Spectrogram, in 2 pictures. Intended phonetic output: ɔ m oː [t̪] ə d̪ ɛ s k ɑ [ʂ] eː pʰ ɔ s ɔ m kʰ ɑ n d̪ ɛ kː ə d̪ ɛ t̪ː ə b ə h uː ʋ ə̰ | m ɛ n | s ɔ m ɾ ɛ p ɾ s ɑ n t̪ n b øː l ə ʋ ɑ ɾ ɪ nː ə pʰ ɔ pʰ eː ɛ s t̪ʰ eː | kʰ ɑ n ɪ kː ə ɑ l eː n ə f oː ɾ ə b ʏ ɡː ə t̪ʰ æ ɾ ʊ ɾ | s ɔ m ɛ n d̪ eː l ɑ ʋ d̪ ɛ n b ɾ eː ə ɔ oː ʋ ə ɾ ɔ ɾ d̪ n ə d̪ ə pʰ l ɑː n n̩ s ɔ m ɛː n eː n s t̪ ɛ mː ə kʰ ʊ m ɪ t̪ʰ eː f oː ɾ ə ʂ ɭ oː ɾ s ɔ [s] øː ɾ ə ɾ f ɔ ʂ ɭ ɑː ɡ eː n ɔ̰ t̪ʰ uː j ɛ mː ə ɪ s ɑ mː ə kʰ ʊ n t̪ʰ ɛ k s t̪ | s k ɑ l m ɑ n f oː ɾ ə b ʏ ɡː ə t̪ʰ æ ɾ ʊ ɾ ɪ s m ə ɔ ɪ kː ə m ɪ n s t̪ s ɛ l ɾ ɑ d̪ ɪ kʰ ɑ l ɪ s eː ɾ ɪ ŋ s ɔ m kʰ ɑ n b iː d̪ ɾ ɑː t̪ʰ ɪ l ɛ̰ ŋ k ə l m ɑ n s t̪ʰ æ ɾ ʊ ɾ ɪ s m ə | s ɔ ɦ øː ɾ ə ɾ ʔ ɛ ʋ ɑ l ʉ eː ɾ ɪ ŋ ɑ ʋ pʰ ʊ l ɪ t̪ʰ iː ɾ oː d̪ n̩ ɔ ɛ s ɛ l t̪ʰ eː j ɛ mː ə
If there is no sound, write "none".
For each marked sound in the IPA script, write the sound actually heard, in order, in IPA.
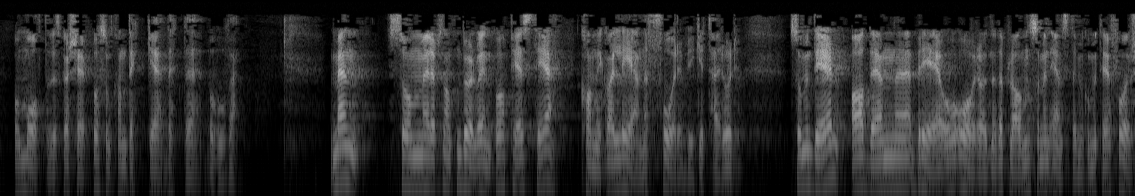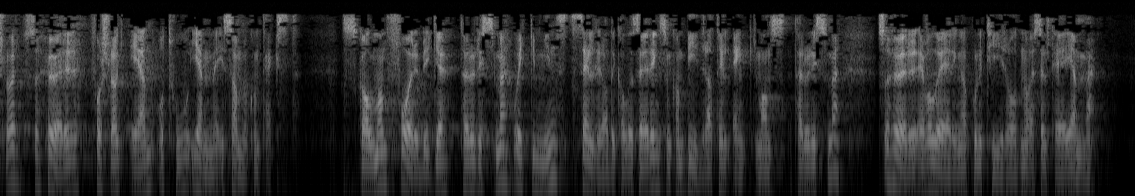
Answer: t̪, ʂ, h

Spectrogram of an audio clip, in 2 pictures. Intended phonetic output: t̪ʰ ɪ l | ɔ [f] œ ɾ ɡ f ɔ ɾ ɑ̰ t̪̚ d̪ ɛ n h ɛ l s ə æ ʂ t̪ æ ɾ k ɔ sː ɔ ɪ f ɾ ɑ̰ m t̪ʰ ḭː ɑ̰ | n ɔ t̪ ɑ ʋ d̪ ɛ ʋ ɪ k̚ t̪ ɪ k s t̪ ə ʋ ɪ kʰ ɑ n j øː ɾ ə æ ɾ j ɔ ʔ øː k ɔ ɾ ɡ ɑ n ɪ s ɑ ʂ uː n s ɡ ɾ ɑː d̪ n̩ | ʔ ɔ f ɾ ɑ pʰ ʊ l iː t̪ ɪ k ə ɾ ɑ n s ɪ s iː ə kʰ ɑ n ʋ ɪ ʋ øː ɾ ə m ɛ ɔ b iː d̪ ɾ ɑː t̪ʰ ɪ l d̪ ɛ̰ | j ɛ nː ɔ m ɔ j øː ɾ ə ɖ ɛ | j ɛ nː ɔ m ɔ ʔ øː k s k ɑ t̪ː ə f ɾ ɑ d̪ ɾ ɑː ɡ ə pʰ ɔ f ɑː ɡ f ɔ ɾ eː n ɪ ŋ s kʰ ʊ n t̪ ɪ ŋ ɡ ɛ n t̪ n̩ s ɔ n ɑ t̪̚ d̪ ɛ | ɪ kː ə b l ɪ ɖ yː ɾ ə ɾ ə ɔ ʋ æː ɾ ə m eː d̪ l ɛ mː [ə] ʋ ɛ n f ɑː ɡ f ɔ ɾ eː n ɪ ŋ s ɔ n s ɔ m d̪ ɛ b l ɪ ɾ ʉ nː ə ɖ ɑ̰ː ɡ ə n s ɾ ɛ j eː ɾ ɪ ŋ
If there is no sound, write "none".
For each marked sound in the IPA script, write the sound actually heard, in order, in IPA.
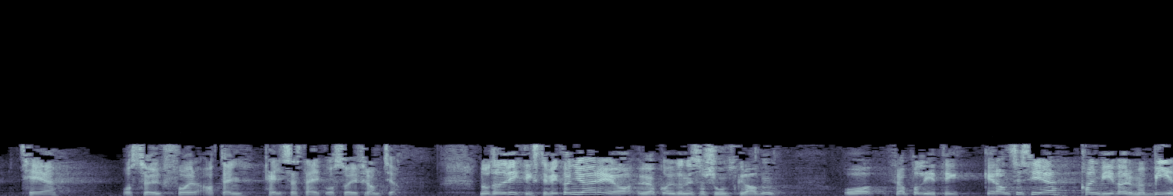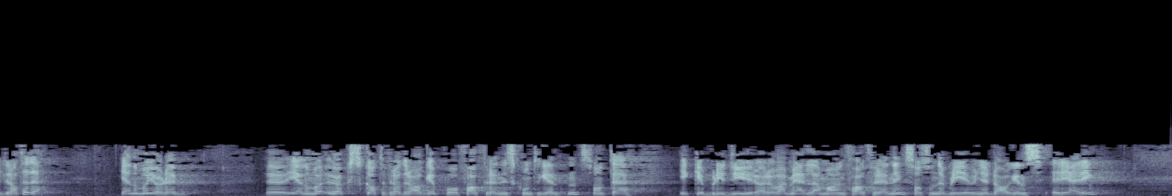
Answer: s, ɑ

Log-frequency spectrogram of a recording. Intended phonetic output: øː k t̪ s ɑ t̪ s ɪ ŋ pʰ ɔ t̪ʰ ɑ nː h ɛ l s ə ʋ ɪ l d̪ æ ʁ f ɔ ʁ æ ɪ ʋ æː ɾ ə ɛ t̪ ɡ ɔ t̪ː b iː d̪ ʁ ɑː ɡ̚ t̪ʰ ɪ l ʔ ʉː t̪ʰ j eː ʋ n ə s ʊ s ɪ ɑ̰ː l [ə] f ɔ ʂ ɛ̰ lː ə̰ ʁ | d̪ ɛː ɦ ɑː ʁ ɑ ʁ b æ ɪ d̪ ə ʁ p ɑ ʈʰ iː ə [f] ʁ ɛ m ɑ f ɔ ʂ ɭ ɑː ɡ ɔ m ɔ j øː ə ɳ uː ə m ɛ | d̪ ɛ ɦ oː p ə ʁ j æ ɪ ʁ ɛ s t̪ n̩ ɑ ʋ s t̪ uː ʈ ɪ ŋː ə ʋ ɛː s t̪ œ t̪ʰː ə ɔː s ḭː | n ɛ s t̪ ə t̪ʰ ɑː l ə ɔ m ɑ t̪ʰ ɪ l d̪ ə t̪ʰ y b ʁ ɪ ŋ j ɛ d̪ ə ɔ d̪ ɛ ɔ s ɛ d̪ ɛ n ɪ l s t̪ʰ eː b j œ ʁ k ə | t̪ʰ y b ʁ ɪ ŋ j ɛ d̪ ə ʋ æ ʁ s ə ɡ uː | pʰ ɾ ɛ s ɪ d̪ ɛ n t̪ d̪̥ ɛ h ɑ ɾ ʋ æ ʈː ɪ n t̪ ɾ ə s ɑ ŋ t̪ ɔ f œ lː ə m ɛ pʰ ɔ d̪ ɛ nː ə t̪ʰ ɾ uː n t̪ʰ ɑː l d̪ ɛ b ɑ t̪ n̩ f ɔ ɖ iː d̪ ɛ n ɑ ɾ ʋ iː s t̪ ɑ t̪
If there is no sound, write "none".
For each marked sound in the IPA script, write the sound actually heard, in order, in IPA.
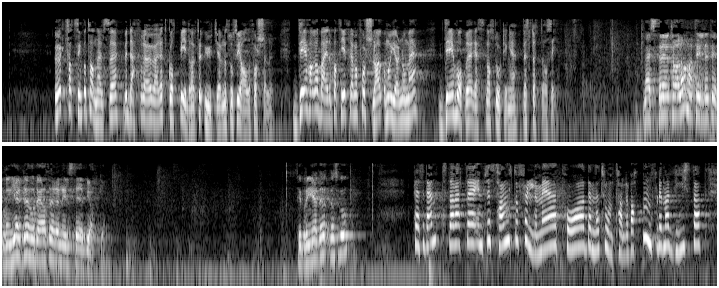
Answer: ə, f

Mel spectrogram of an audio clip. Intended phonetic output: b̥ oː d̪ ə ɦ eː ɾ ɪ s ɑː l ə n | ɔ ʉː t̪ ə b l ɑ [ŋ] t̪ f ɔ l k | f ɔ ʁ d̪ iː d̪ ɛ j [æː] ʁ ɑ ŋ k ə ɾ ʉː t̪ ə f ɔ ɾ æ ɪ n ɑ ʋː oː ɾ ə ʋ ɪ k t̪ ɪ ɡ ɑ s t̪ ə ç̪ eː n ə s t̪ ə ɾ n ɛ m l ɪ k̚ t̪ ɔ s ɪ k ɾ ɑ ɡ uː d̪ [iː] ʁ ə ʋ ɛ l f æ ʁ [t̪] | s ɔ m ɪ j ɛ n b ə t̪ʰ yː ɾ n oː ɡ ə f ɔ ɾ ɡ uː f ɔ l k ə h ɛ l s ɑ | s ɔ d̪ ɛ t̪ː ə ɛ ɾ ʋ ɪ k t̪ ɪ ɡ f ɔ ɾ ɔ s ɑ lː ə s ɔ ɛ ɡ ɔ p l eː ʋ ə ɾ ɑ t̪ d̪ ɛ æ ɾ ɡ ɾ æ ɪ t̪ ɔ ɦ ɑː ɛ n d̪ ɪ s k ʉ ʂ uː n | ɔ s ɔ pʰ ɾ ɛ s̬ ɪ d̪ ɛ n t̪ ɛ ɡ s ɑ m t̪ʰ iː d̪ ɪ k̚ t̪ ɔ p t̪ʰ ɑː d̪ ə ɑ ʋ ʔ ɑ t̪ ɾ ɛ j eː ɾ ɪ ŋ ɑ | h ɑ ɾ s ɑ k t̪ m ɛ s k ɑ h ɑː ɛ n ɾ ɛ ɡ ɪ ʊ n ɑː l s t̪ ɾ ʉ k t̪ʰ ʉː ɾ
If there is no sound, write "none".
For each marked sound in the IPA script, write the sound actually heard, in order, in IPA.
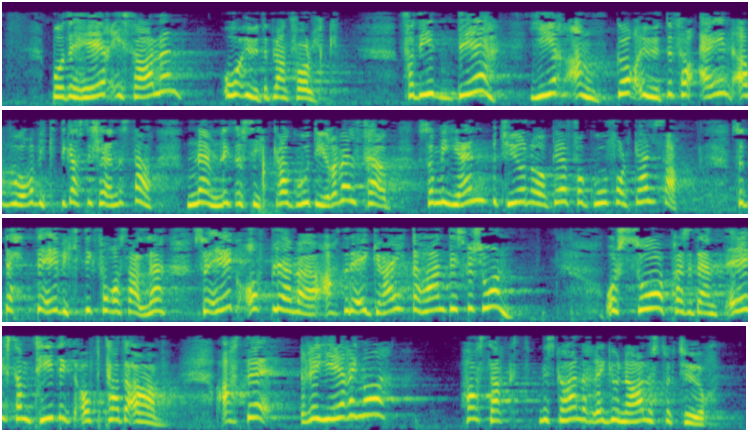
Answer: n, iː, yː, d̪

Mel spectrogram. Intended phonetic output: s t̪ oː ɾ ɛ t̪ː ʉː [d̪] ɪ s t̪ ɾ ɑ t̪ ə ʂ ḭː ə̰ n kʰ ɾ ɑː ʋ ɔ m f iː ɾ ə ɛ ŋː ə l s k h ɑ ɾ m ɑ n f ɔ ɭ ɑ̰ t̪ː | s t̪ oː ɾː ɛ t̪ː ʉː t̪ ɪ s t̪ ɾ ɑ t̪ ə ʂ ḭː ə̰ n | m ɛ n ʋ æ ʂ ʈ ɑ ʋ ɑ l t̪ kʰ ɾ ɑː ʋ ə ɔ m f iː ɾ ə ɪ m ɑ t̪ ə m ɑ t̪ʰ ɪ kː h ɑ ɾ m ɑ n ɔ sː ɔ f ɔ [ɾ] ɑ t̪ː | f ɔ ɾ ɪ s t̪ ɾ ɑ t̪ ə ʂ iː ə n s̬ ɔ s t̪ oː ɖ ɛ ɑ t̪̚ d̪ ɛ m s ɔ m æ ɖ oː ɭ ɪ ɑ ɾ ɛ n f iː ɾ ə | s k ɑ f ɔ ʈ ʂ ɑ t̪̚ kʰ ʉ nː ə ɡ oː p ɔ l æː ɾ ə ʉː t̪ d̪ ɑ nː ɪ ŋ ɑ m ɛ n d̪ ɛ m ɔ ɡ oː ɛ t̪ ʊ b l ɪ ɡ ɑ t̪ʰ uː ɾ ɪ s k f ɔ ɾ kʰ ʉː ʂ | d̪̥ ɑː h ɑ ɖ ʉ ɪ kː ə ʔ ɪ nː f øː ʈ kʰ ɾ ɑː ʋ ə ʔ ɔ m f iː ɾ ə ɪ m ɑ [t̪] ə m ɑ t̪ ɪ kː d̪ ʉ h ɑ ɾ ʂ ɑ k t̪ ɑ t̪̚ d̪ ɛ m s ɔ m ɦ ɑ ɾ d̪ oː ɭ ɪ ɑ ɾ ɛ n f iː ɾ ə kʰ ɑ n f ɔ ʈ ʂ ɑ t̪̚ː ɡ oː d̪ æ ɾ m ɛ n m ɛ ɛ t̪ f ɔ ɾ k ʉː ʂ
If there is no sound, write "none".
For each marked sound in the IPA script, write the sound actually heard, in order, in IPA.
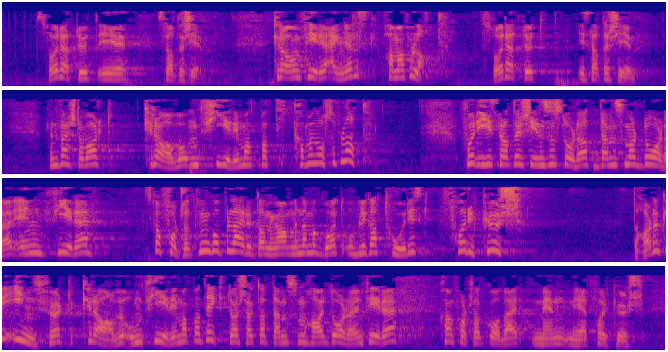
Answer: t̪, ɭ, t̪

